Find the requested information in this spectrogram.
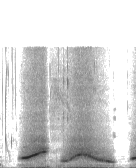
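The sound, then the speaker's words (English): A person whistles loud, clear tones: two long whistled notes, the first gliding upward and the second rising then falling, with a third note starting right at the end and a low rumble beneath. “And she looks at him and she whistles.”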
